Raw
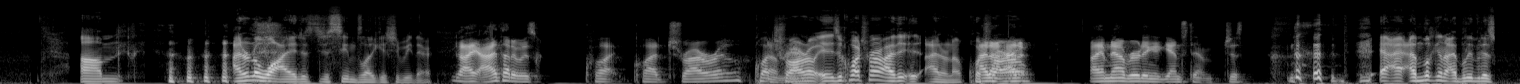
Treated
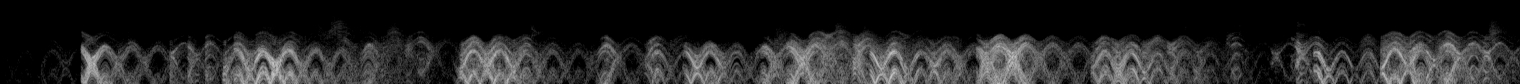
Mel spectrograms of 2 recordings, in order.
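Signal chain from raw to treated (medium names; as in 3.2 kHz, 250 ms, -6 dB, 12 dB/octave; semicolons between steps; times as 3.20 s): LFO band-pass saw up 0.46 Hz 500–1900 Hz; two-slope reverb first 0.44 s, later 2.5 s, from -18 dB, DRR -5 dB; ring modulator with a swept carrier 650 Hz, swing 80%, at 3.8 Hz; trim -1 dB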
